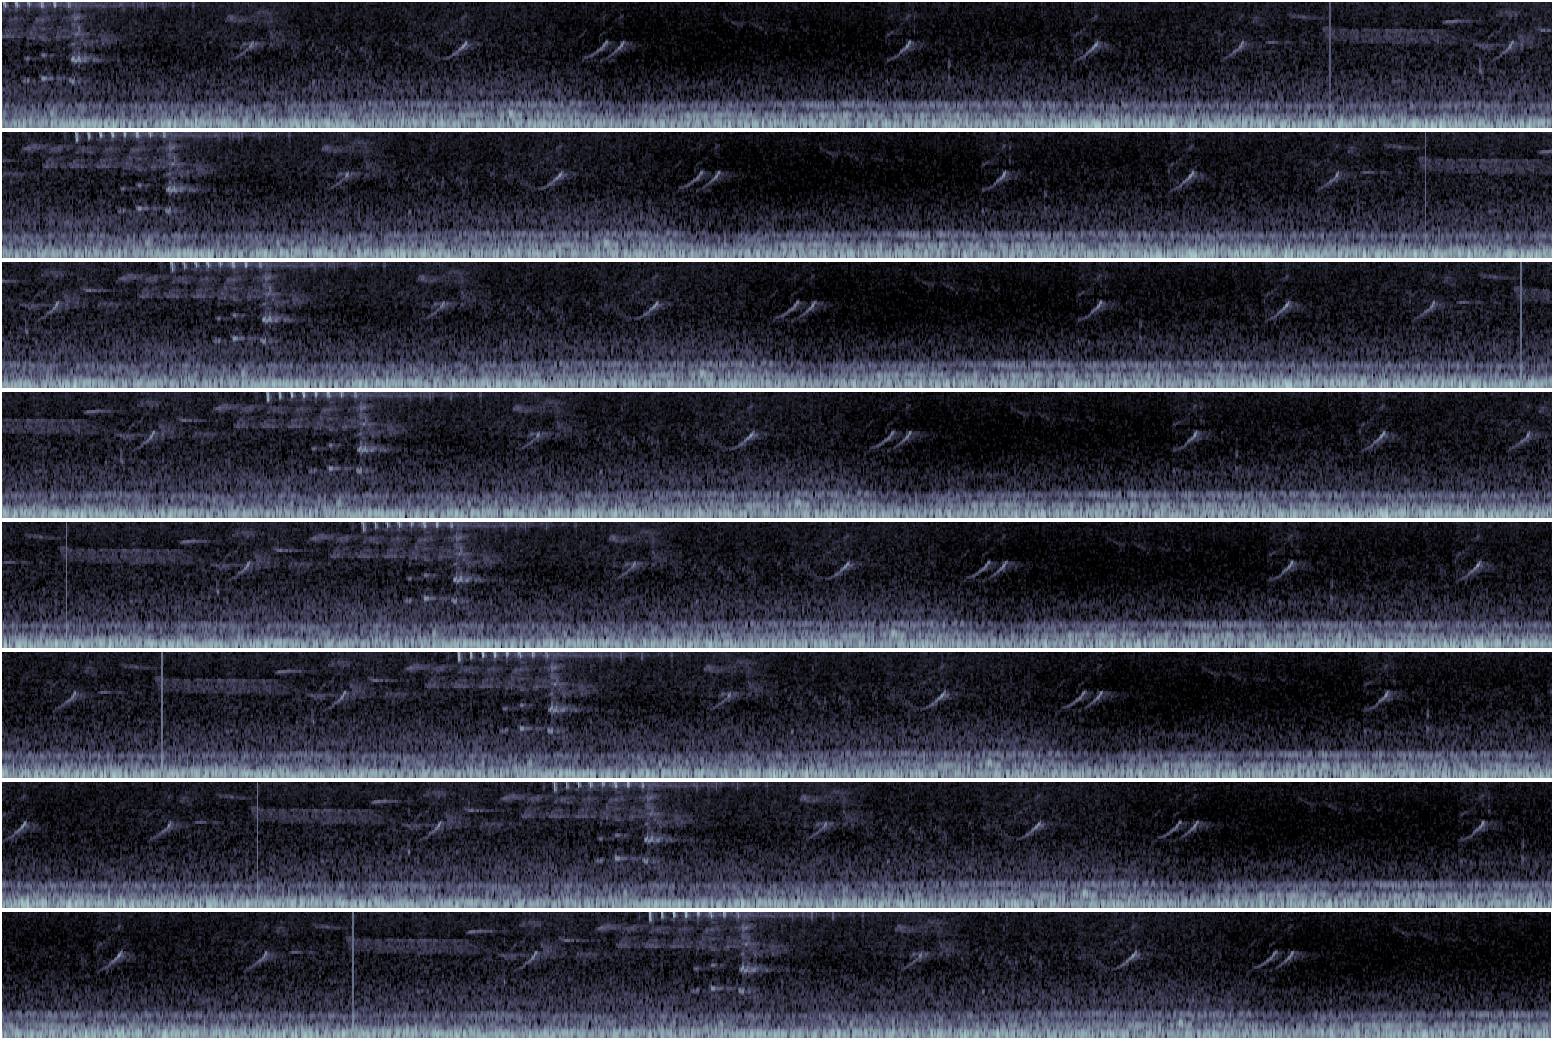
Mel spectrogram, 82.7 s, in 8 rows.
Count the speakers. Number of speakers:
0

